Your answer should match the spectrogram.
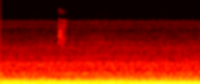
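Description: Semi truck's diesel engine idling, heard from inside the cab: a loud, steady low drone.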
